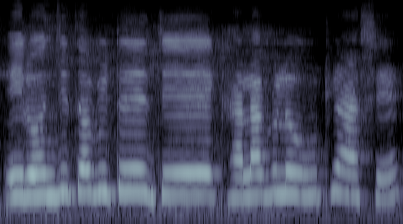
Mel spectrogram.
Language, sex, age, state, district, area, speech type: Bengali, female, 30-45, West Bengal, Uttar Dinajpur, urban, spontaneous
